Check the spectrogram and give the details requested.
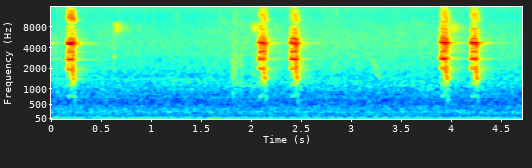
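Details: Harsh, rasping calls of a white-naped jay (Cyanocorax cyanopogon). One single note is followed by two pairs of loud buzzy notes, the notes in each pair about a quarter second apart. The background is quiet.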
